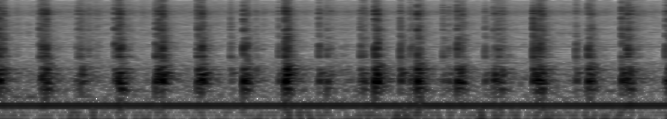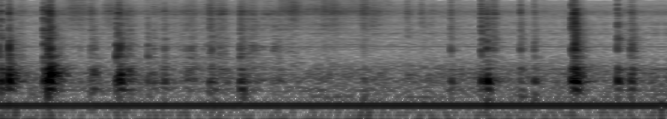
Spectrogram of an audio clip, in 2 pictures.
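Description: Fingers tap and scratch the lid and side of a hollow Vans cardboard shoebox held horizontally at chest height. Quick, dull, hollow taps with short bright clicks come in an uneven stream, pause briefly near the end, then return, all over a steady low hum.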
